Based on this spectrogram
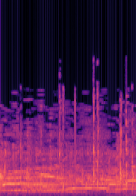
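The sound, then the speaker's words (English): An audience claps and cheers for the band's touring crew, a dense patter of many hands with voices rising through it, loud for a couple of seconds. “These guys never get enough applause, you know.”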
